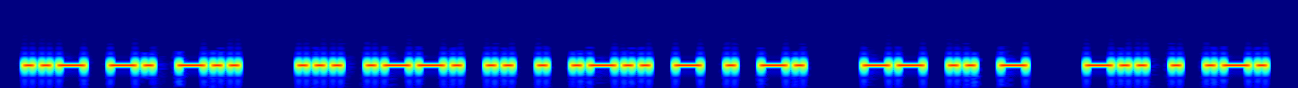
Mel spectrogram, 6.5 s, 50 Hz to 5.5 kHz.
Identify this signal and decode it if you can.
Morse code, heard as a keyed tone, about 28 wpm, 600 Hz. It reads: UND SPIELTEN MIT DER
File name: marienkind9 28wpm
